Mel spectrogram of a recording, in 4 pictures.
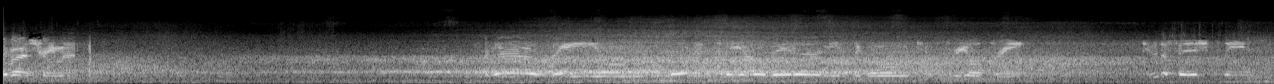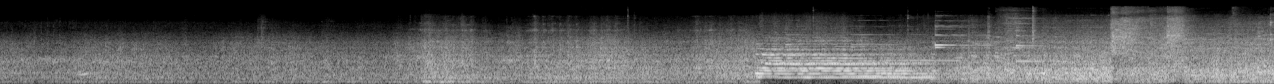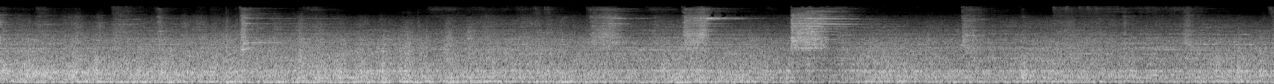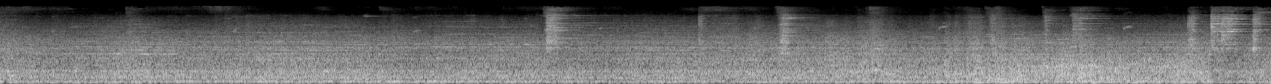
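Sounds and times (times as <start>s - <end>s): train wheels rumbling: 0.2s - 50.9s
locomotive air horn: 20.3s - 22.2s.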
